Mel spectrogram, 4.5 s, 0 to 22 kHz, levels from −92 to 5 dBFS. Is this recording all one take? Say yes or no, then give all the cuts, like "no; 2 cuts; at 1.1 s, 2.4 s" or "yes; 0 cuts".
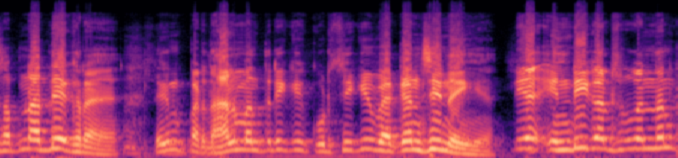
no; 1 cut; at 3.4 s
